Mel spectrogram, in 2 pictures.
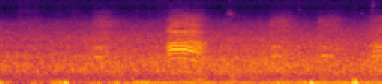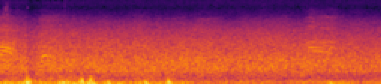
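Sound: bird calling outdoors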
